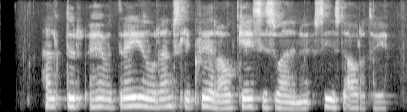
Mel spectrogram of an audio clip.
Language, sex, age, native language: Icelandic, female, 13, Icelandic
